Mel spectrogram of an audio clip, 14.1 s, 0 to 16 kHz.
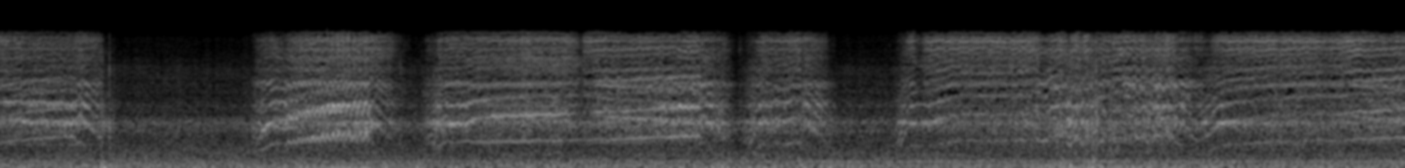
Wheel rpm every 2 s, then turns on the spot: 60, 70, 120, 120, 70, 150, 140.
0-2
